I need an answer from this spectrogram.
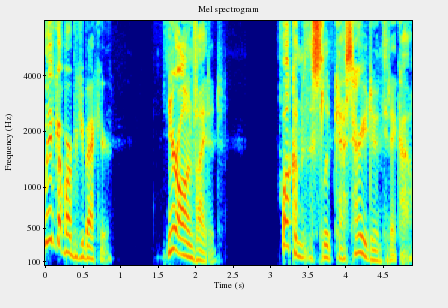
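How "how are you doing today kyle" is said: whispered, lower voice. Welcoming listeners, then asking another speaker how he is doing: whispering. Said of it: "I don't know why I whispered that".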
